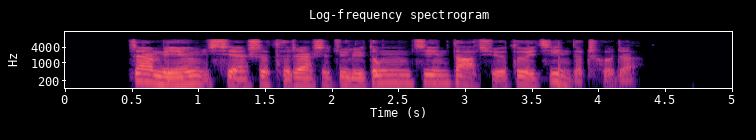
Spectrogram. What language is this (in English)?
Chinese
